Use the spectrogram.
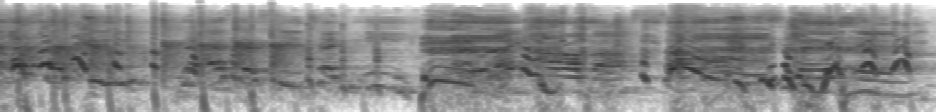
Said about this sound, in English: Can we clap for Araba? Can we clap?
